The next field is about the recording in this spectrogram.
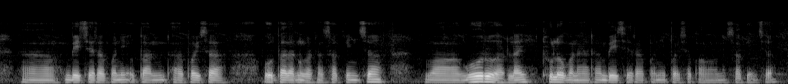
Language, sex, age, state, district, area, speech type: Nepali, male, 30-45, West Bengal, Kalimpong, rural, spontaneous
